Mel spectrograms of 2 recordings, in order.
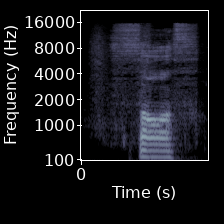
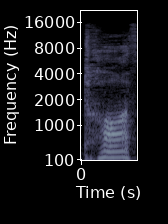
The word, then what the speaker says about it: Thoth: Well, the first one to speak is Thoth, or Toth, however you pronounce it. And I say it that way because different people pronounce things in different ways.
